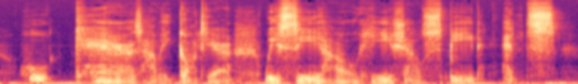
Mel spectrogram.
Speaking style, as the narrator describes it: sneered Sheba

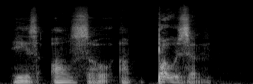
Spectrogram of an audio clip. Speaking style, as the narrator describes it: Hakuka Joe answered hotly

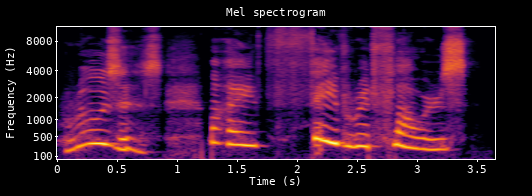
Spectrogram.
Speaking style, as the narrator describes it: she squealed

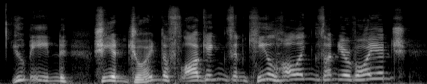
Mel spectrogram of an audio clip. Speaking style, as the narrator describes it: cried Dunlardo

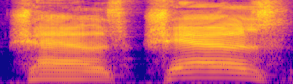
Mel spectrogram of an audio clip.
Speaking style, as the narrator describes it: they roared

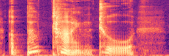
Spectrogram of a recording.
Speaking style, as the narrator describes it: with a muttered

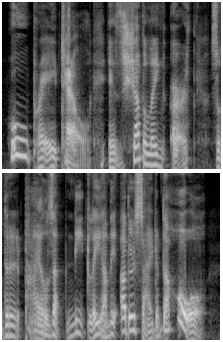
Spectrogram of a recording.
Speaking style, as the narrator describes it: snarled pawnbroker Fang

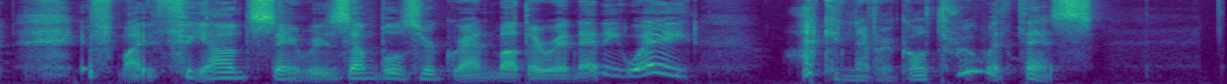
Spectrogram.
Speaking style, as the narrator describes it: sobbed

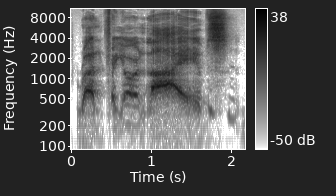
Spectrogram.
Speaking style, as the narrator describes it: they screamed

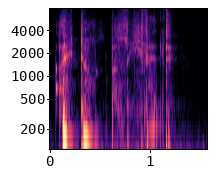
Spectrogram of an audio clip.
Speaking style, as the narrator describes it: she whispered

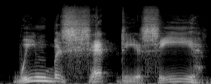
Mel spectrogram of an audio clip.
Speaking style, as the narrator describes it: bellowed Firebeard

